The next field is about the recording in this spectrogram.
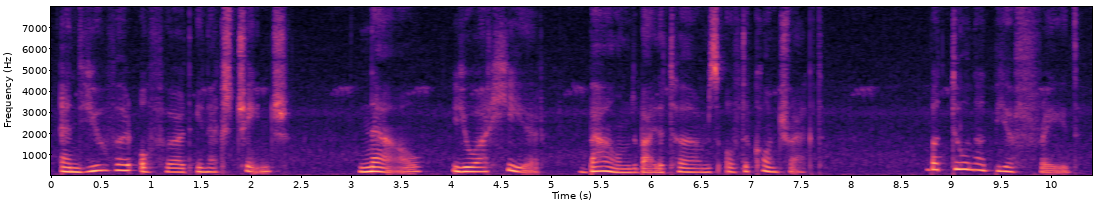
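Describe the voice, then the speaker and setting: Breathy, creaky demon queen played by a woman. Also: mid-range voice, mellow, heavily acted. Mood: composed, reassuring. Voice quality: breathy, husky. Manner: slow, deliberate, formal, often dropping into whispers. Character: seductive, regal demon queen, calm and commanding. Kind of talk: ASMR roleplay.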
